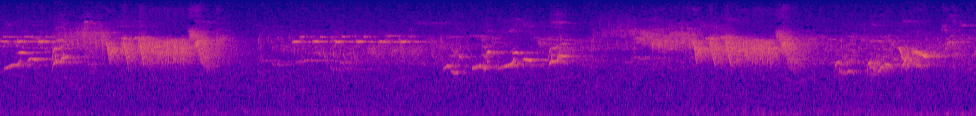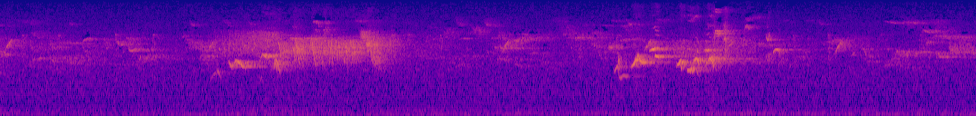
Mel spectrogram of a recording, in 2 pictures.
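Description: Outdoor birdsong: birds singing in four bouts of quick, gliding high calls several seconds apart, over a steady outdoor hiss.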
